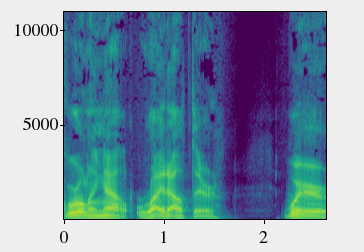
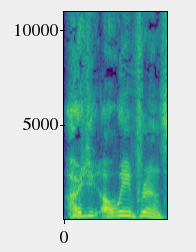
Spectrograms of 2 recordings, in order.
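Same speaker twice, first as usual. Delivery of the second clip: higher, pushed retold yell; mock yell; 8 semitones higher than usual. Yelling to the hard-of-hearing soldier, a mild mock yell. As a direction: raise it over him as if he can't hear. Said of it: "we're yelling at this point".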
